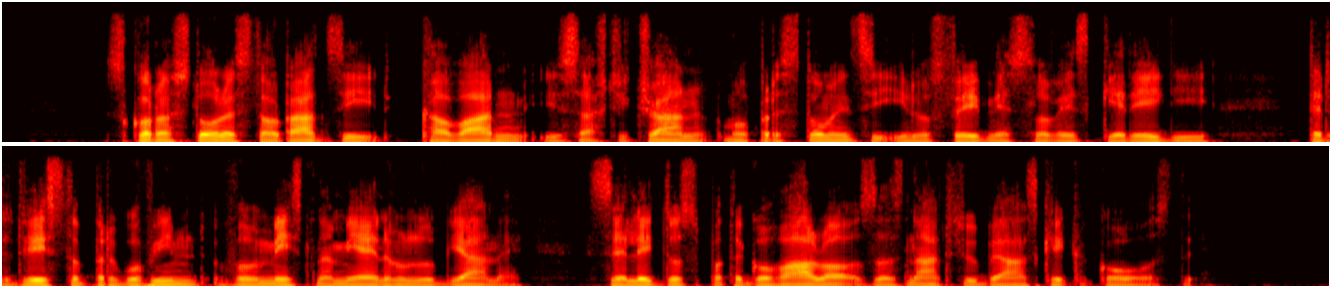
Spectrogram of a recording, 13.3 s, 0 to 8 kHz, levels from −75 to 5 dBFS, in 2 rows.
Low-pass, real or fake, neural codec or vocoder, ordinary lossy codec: 7.2 kHz; fake; codec, 24 kHz, 0.9 kbps, WavTokenizer, medium speech release version 1; none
